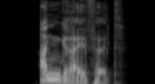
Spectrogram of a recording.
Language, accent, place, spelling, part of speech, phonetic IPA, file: German, Germany, Berlin, angreifet, verb, [ˈanˌɡʁaɪ̯fət], De-angreifet.ogg
- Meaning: second-person plural dependent subjunctive I of angreifen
